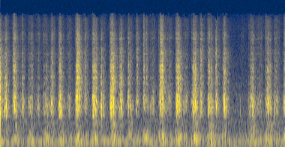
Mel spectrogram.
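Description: A wooden stylus scratches short strokes across a thin, black-coated scratch-art book page lying on a table. Quick, uneven bursts of dry, bright scraping repeat at about three or four per second, with a brief pause near the four-second mark before the strokes resume.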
